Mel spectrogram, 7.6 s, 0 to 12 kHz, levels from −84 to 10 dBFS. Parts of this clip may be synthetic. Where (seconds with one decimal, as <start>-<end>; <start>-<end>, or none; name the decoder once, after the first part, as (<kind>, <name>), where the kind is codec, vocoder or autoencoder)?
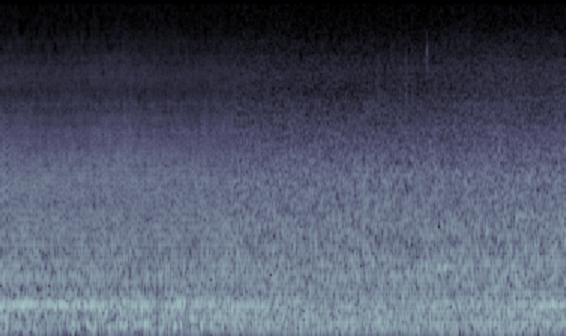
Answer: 0.0-3.1 (vocoder, Vocos)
